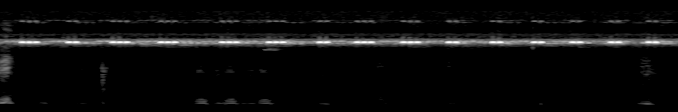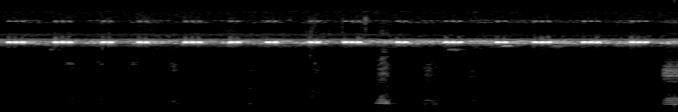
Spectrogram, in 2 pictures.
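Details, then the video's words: Repeated rough grunting from pig frogs, short low croaks tumbling in clusters roughly twice a second, against a persistent thin insect trill in the background. "pig frogs"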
